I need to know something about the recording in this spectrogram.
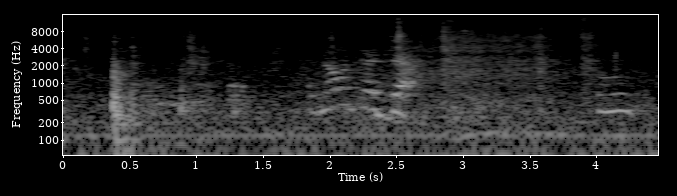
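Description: Mostly quiet, with faint, indistinct voices briefly in the middle and a sharp knock about half a second in.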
